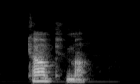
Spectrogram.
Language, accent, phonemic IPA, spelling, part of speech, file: French, Canada, /kɑ̃p.mɑ̃/, campements, noun, LL-Q150 (fra)-campements.wav
- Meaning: plural of campement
